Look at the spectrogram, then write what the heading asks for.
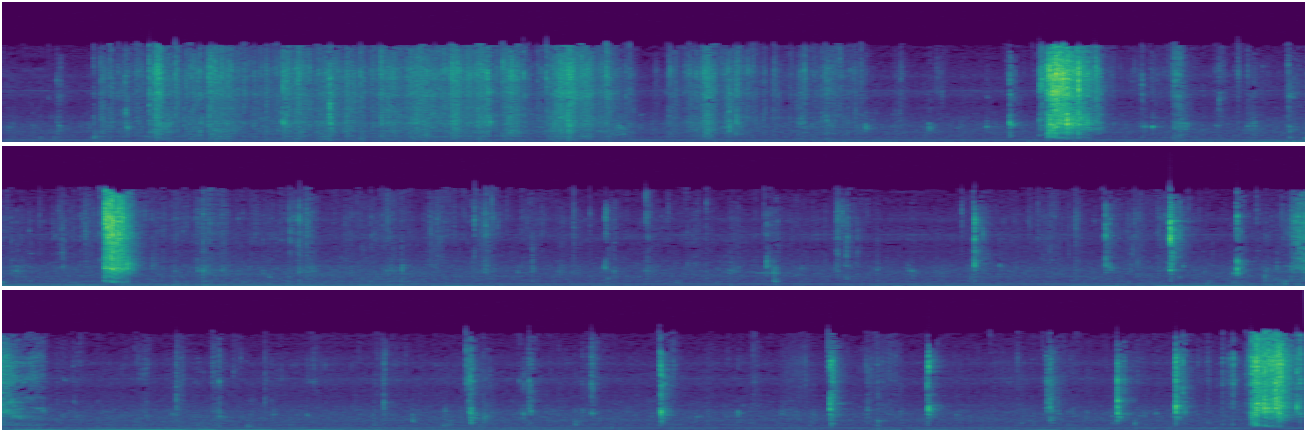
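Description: A person eating rice by hand: chewing and mouth sounds with small clicks of fingers and food against the plate, and two sharper knocks, about eight seconds in and near the end. A steady faint hum runs underneath.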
